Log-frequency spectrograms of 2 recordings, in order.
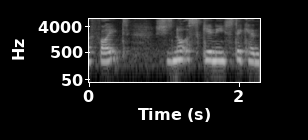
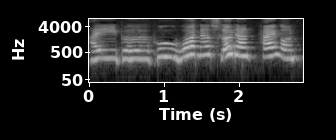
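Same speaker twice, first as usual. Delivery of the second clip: high, loud flustered protest; a brain begging the story to slow down; mock panic at too many plot twists; overwhelmed confusion; 6 semitones higher, 7 dB louder, slower than usual. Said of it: "your brain's just going".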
